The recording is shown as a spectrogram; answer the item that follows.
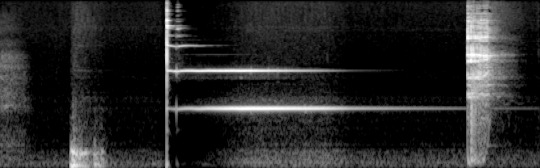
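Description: Heavy-duty glasses clink together in a toast over whiskey, giving one bright strike that rings on with a clear, sustained tone and slowly fades. A soft knock comes before it and a brief rustle after.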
